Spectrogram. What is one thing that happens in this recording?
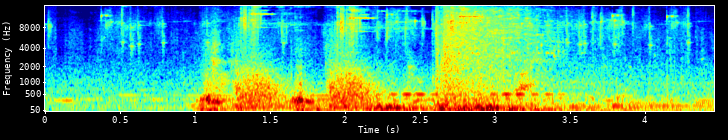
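A stand smashes apart with a loud crash.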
